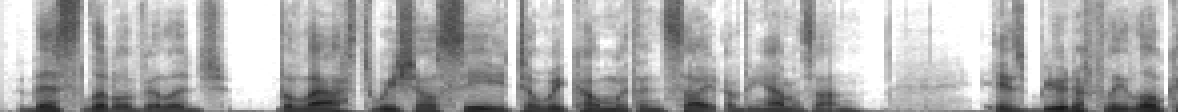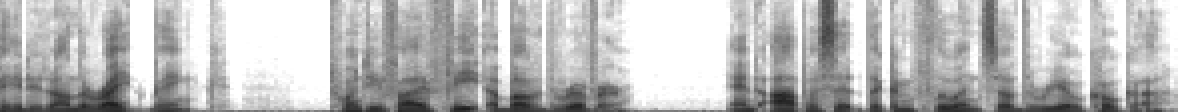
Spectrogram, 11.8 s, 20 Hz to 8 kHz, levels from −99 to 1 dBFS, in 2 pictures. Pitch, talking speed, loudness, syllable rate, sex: 135 Hz, 190 wpm, -20 LUFS, 5.9 syllables/s, male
